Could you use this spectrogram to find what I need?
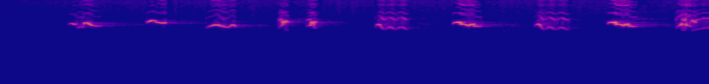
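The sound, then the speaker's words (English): An American robin calls in a steady series of short, bright, warbling chirps, about two per second, clear and moderately loud over a faint low background hum. “So here's the call of the American robin.”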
